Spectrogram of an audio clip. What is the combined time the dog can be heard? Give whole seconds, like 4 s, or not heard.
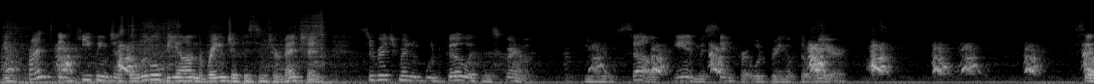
6 s.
